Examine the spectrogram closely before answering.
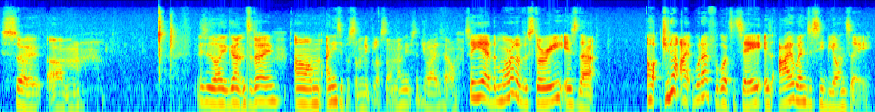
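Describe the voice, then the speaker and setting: A woman in her late twenties talking to her camera while doing her makeup, chatty and reflective, rambling with lots of "um" and "like", with sudden excited jumps in pitch. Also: normal speed. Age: late 20s. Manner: chatty, rambling, heavy use of fillers like "um" and "like". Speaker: vlogger. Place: at home in front of her own camera.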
